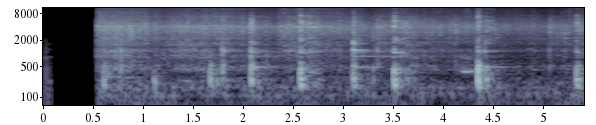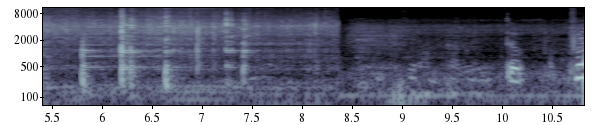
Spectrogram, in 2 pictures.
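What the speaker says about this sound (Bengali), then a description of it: "খিচুড়ির বাগার দিয়ে দিন।" Spices for khichuri tempered in hot oil in a heated kadai, a loud, close sizzle with steady stirring and scraping clinks, then a quieter tail with a few knocks.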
